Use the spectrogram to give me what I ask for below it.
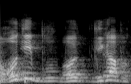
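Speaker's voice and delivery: ordinary delivery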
